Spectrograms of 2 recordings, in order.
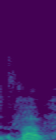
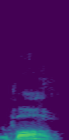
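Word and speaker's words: ו: We called it as Vav. Vav. Your claw, your mouth is like closed. Vav. So it's V as in Vogue.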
